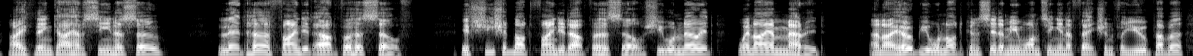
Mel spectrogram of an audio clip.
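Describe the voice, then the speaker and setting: Man voicing a haughty young woman, raised pitch. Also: a bit bright, dry recording, studio quality, lightly acted. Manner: pointed, loftily formal. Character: haughty, defiant young woman, wilful daughter. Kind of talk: audiobook character acting of a Victorian novel.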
